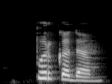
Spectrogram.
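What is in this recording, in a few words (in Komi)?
"пыркӧдӧм", Komi, female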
